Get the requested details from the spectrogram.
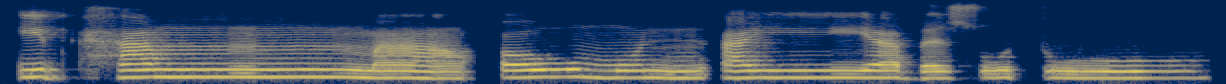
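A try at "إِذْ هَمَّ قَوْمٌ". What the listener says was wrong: Izhamma qawmun ayyabsutu. Huruf mimnya jangan umi ayun. Kalau umi ayun jadi hamma, jadi panjang. Izhamma qawmun. Jadi nggak di hamma qaumun.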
